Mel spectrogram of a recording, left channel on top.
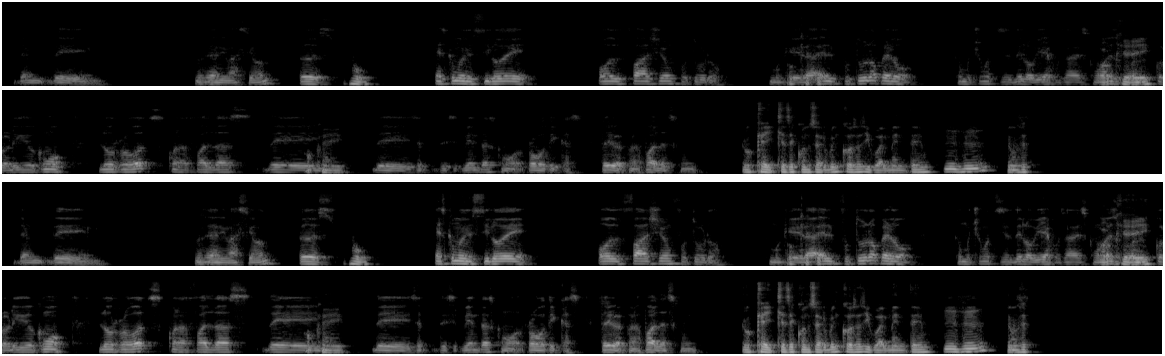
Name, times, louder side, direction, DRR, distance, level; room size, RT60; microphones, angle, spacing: voice 1, 0.1-1.0 1.9-3.3 4.3-5.3 6.0-7.2 7.7-9.1 9.5-15.0 15.3-18.6 21.0-21.9, right 3 dB, 90° right, 0.7 m, -36 dB
voice 2, 10.9-11.5 14.6-15.0 19.0-20.9 21.7-21.9, right 2 dB, 20° right, 0.4 m, -31 dB
4.2 x 3.0 x 2.8 m
head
